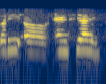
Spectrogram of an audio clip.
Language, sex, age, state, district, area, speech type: Marathi, male, 18-30, Maharashtra, Buldhana, urban, conversation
